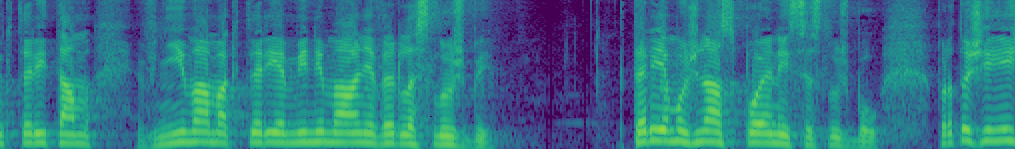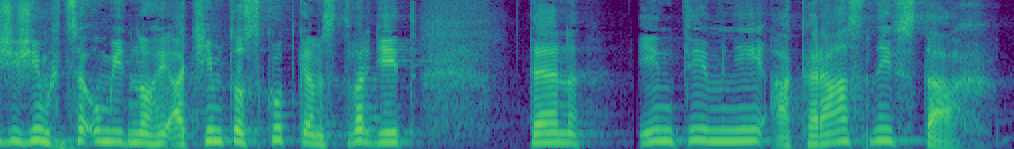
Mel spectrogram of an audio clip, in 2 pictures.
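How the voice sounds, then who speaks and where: A man preaching a sermon and reading scripture aloud, earnest and reverent, slowing and dropping low on key words. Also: fairly bright tone. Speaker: pastor.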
